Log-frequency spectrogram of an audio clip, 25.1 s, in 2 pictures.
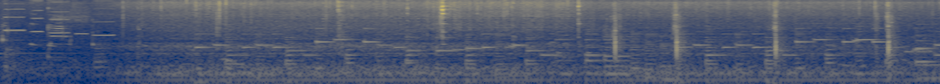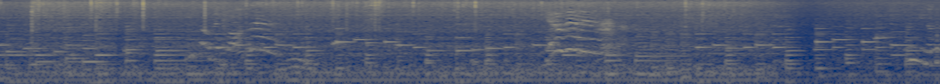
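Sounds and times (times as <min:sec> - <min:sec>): vegetables sizzling in a frying pan: 0:01.6 - 0:25.0
knife knocking on cutting board: 0:08.2 - 0:08.4, 0:09.0 - 0:09.3.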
